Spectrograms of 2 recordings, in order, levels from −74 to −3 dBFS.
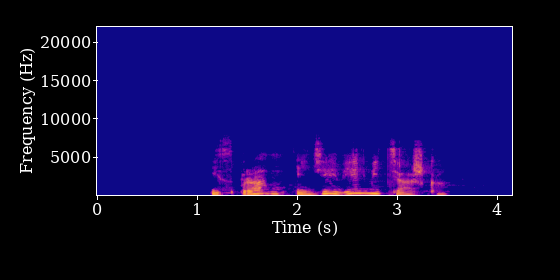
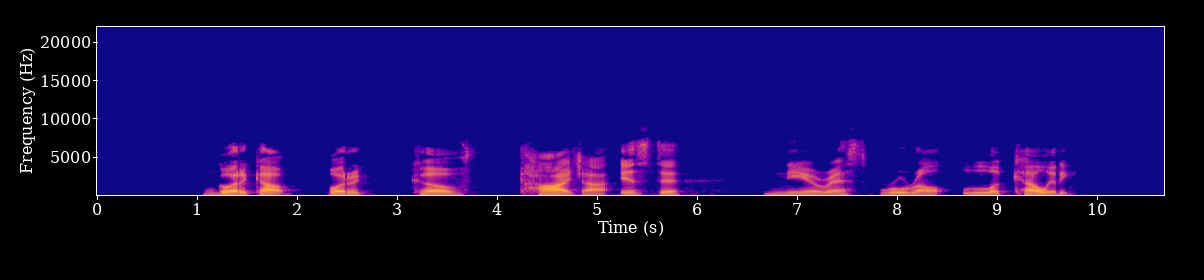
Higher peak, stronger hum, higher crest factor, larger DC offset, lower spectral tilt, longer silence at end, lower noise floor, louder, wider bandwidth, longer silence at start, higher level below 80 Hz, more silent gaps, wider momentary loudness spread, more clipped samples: second, -8 dBFS vs -2 dBFS; neither; about the same, 20 dB vs 22 dB; neither; first, -6 dB/octave vs -4.5 dB/octave; second, 0.65 s vs 0.95 s; first, under -90 dBFS vs -85 dBFS; second, -26 LUFS vs -23 LUFS; about the same, 7.4 kHz vs 7.8 kHz; about the same, 1.15 s vs 1.05 s; about the same, -66 dBFS vs -70 dBFS; neither; second, 9 LU vs 16 LU; neither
